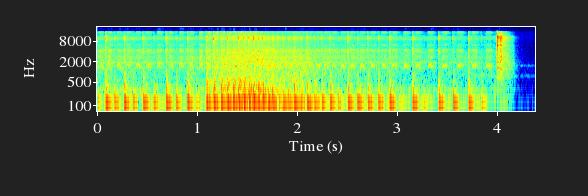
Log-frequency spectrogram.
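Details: Motorcycle not started for a long time, hot water poured on the cylinder head to aid starting: uneven low chuffing about four beats a second briefly picks up, then falters and cuts out; hard starting.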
